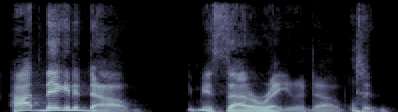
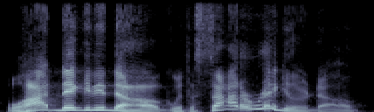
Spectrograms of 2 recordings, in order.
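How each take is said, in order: First: Excited cheer. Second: Higher, excited folksy exclamation; Ted Lasso catchphrase. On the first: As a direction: cheer a great shot. Ted reacting to a shot. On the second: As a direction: whoop it like a delighted coach. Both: Acted.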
